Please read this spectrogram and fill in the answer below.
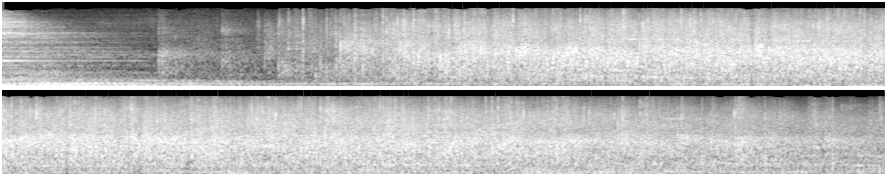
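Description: The last notes of a live song die away in the first second, then an audience applauds, easing off near the end.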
